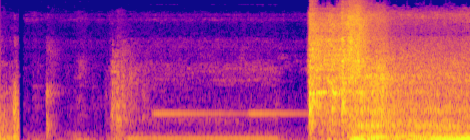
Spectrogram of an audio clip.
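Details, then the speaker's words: Copart Pontiac Grand Prix after new valve cover gaskets and upper and lower intake gaskets: starter whirs briefly, engine catches cleanly and settles into a steady, even idle with no knocks or misses; normal idle. "so I've had her running for a good minute and I remembered you tighten that up"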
